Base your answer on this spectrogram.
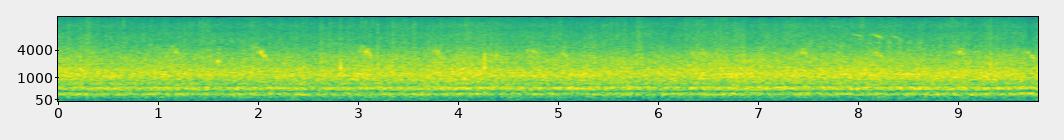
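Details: Honeybee hive in springtime, bees streaming in and out of the entrance; a steady, dense buzzing drone fills everything, with a few faint, thin bird chirps high above it.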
